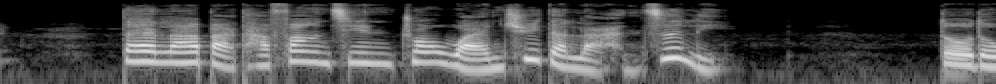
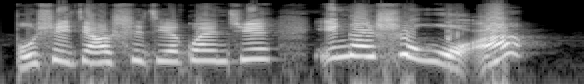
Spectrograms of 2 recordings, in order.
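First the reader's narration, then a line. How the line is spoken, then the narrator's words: Croaking. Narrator (Chinese): 豆豆蛙呱呱叫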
